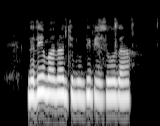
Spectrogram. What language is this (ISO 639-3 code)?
pus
